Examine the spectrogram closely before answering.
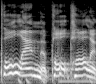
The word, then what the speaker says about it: Poland: I was talking about Poland. Poland. That's how you pronounce it.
